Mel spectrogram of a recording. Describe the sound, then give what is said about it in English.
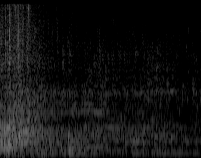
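Cooked beans and their water pour from a pot tipped into a sink strainer: a sudden splashing rush at the start settles into a fading trickle and drain. “So the pot is at the edge of my sink. And I'm just gonna tip over right into the strainer.”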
